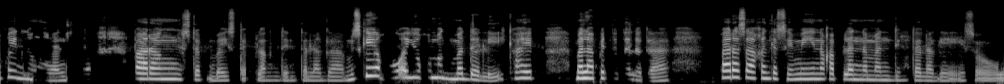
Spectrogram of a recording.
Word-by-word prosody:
okey 335 Hz, -1 st, -1 dB
lang 245 Hz, -5 st, -4 dB
'yan, 175 Hz, +1 st, -4 dB
basta 360 Hz, -, -14 dB, 0.5 s
parang 255 Hz, -1 st, +6 dB, 0.2 s
step 215 Hz, -1 st, -3 dB
by 185 Hz, -, -6 dB
step -, -, -6 dB
lang 185 Hz, 0 st, -7 dB
din 185 Hz, -, -10 dB
talaga 185 Hz, 0 st, -8 dB
maski 275 Hz, -, +6 dB
ako, 320 Hz, -4 st, -6 dB
ayokong 315 Hz, 0 st, 0 dB
magmadali 230 Hz, -9 st, 0 dB
kahit 295 Hz, 0 st, +1 dB, 0.4 s
malapit 285 Hz, 0 st, +6 dB
na 265 Hz, -, -17 dB
talaga. 195 Hz, -9 st, -5 dB, 0.6 s
Para 320 Hz, +1 st, +7 dB
sa 310 Hz, -1 st, +4 dB
akin 285 Hz, 0 st, 0 dB
kasi 255 Hz, -3 st, 0 dB
may 250 Hz, +1 st, +1 dB
naka-plan 245 Hz, -2 st, 0 dB
naman 205 Hz, -2 st, -3 dB
din 195 Hz, -, -9 dB
talaga 180 Hz, -, -6 dB
eh. 85 Hz, +1 st, -8 dB
So 90 Hz, 0 st, -6 dB
240 Hz, 180 wpm, -23 LUFS, 185-285 Hz, 0.6 s, Para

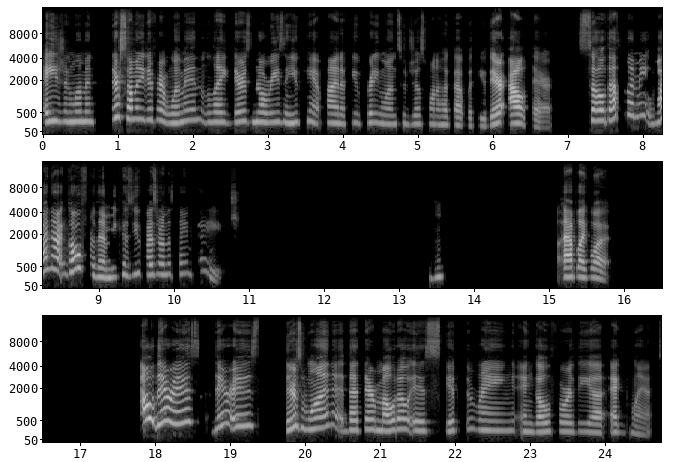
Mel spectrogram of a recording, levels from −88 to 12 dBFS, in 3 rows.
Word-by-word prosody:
Asian 265 Hz, 0 st, +1 dB
women, 265 Hz, -1 st, -3 dB, 0.2 s
there's 375 Hz, +2 st, +4 dB
so 325 Hz, -2 st, +4 dB
many 330 Hz, -1 st, -1 dB
different 295 Hz, -5 st, -2 dB
women, 280 Hz, +6 st, -5 dB
like, 250 Hz, -1 st, -4 dB
there's 260 Hz, +1 st, -2 dB
no 255 Hz, 0 st, -2 dB
reason 245 Hz, -1 st, -6 dB
you 240 Hz, +2 st, -5 dB
can't 240 Hz, -6 st, -7 dB
find 230 Hz, -1 st, 0 dB
a -, -, -7 dB
few 235 Hz, +1 st, -15 dB
pretty 240 Hz, +2 st, -6 dB
ones 210 Hz, 0 st, -8 dB
who 215 Hz, -, -16 dB
just 210 Hz, +1 st, -13 dB
wanna 200 Hz, -1 st, -9 dB
hook 195 Hz, 0 st, -9 dB
up 185 Hz, -2 st, -3 dB
with 170 Hz, -1 st, -15 dB
you, 165 Hz, -1 st, -14 dB
they're 225 Hz, +5 st, +6 dB
out 225 Hz, 0 st, +9 dB
there. 130 Hz, -4 st, -9 dB, 0.4 s
So, 290 Hz, -1 st, +1 dB
that's 295 Hz, +1 st, +2 dB
what 430 Hz, -2 st, -2 dB
I -, -, -13 dB
mean. 410 Hz, -, -8 dB
Why 350 Hz, -, +6 dB
not 410 Hz, -9 st, +4 dB
go 420 Hz, +7 st, +5 dB
for 265 Hz, -, -9 dB
them, 225 Hz, -2 st, 0 dB
because 245 Hz, +4 st, -9 dB
you 310 Hz, +2 st, -9 dB
guys 280 Hz, +1 st, 0 dB
are -, -, -2 dB
on 290 Hz, -, -3 dB
the 295 Hz, -, -12 dB
same 305 Hz, -2 st, -15 dB, 0.2 s
page? -, -, -20 dB, 2.5 s
Mhm. 230 Hz, +4 st, -10 dB, 1.6 s
App 235 Hz, +1 st, +7 dB
like 225 Hz, -1 st, +3 dB
what? 215 Hz, +6 st, -2 dB, 2.0 s
Oh, 280 Hz, -, +9 dB
there 440 Hz, +1 st, +5 dB
is, 465 Hz, 0 st, -10 dB, 0.2 s
there 345 Hz, +4 st, -2 dB
is. 350 Hz, +4 st, -2 dB, 0.3 s
There's 315 Hz, +6 st, +3 dB
one 300 Hz, +5 st, +2 dB, 0.2 s
that 250 Hz, -1 st, 0 dB
their 270 Hz, -1 st, +2 dB
motto 250 Hz, +3 st, +1 dB
is 235 Hz, -2 st, -6 dB
"Skip 235 Hz, +1 st, -8 dB
the 280 Hz, +1 st, -16 dB
ring 240 Hz, -2 st, -6 dB
and 220 Hz, -2 st, -8 dB
go 210 Hz, +2 st, -1 dB
for 220 Hz, -1 st, -4 dB
the, 215 Hz, 0 st, -11 dB
uh, 195 Hz, -1 st, -1 dB
eggplant." 190 Hz, -7 st, -5 dB
250 Hz, 170 wpm, -23 LUFS, 220-290 Hz, 2.5 s, out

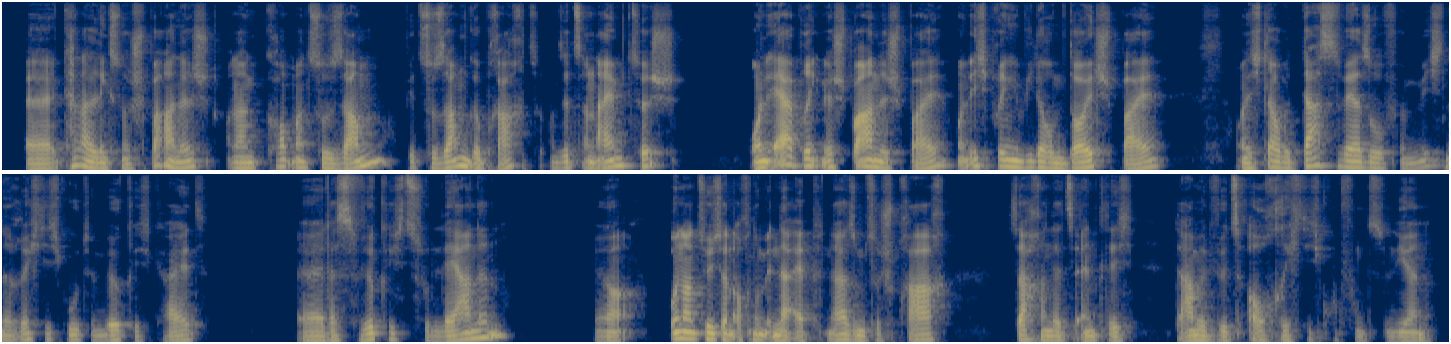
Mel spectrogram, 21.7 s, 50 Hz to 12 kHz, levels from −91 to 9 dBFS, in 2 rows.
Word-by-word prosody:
äh, 95 Hz, 0 st, +1 dB
kann 145 Hz, +1 st, -1 dB
allerdings 105 Hz, -4 st, +2 dB
nur 95 Hz, -, -2 dB
Spanisch 115 Hz, +6 st, 0 dB
und 105 Hz, -, -7 dB
dann 105 Hz, 0 st, 0 dB
kommt 135 Hz, 0 st, -3 dB
man 115 Hz, -, 0 dB
zusammen, 115 Hz, -, +1 dB
wird -, -, -10 dB
zusammengebracht 115 Hz, +2 st, 0 dB
und 105 Hz, -, -10 dB
sitzt 115 Hz, -, -2 dB
an 105 Hz, -, 0 dB
einem 130 Hz, +6 st, +4 dB
Tisch 135 Hz, -2 st, -2 dB, 0.5 s
und 115 Hz, +1 st, +6 dB
er -, -, +7 dB
bringt 145 Hz, 0 st, +1 dB
mir 125 Hz, -, +1 dB
Spanisch 120 Hz, -4 st, +3 dB
bei 120 Hz, +10 st, 0 dB
und -, -, -1 dB
ich 140 Hz, 0 st, -1 dB
bringe 130 Hz, -1 st, +4 dB
ihm 115 Hz, -, +2 dB
wiederum 110 Hz, -5 st, +1 dB
Deutsch 110 Hz, +6 st, +3 dB
bei. 105 Hz, +10 st, +1 dB, 0.5 s
Und 100 Hz, -, -1 dB
ich 100 Hz, 0 st, -3 dB
glaube, 105 Hz, -3 st, +1 dB
das 145 Hz, 0 st, +2 dB
wär 120 Hz, -1 st, +5 dB
so 105 Hz, -2 st, -1 dB
für 100 Hz, -1 st, -14 dB
mich 115 Hz, +7 st, -7 dB
'ne 95 Hz, -1 st, -4 dB
richtig 115 Hz, +1 st, -6 dB
gute 100 Hz, -1 st, -6 dB
Möglichkeit, 95 Hz, -1 st, -4 dB, 0.7 s
äh, 90 Hz, 0 st, -1 dB
das 90 Hz, +2 st, -2 dB
wirklich 120 Hz, +1 st, -2 dB
zu 105 Hz, -, -5 dB
lernen, 125 Hz, -, +1 dB, 0.6 s
ja. 85 Hz, -2 st, -2 dB, 0.2 s
Und 130 Hz, -, +6 dB
natürlich 125 Hz, -2 st, +6 dB
dann 120 Hz, -, +3 dB
auch -, -, -6 dB
noch -, -, +2 dB
mit -, -, 0 dB
'ner -, -, +3 dB
App, -, -, -3 dB
ne? 105 Hz, -, -2 dB
Also, 110 Hz, -3 st, +1 dB
mit 95 Hz, -, -1 dB
so -, -, -10 dB
Sprachsachen 110 Hz, -3 st, -2 dB
letztendlich. 90 Hz, -1 st, -3 dB, 0.3 s
Damit 95 Hz, 0 st, +1 dB
wird's 90 Hz, -, -4 dB
auch 95 Hz, 0 st, -3 dB
richtig 95 Hz, 0 st, -9 dB
gut -, -, -26 dB
funktionieren. 85 Hz, -1 st, -6 dB
105 Hz, 190 wpm, -25 LUFS, 95-120 Hz, 0.7 s, er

